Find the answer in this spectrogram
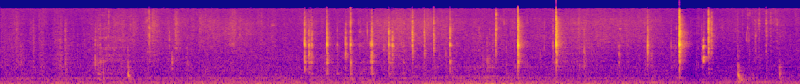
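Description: Plastic cell covers being pried off a serviceable (non-maintenance-free) lead-acid boat cranking battery, to check the electrolyte. From about four seconds in there are a series of sharp, irregular plastic clicks and knocks.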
